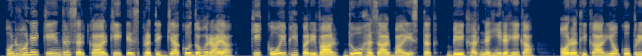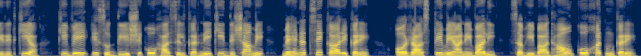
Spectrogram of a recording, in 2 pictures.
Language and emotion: Hindi, neutral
